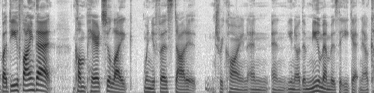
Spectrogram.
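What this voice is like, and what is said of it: Mixed Malaysian-Australian accent. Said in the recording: “I've got a weird accent, I moved to Australia from Malaysia about 10 years ago”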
